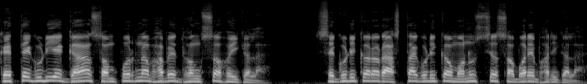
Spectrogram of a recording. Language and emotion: Odia, neutral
